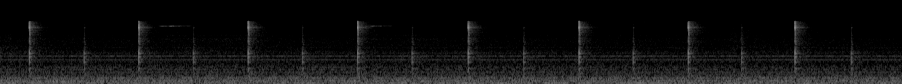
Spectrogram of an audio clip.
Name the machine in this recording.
valve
